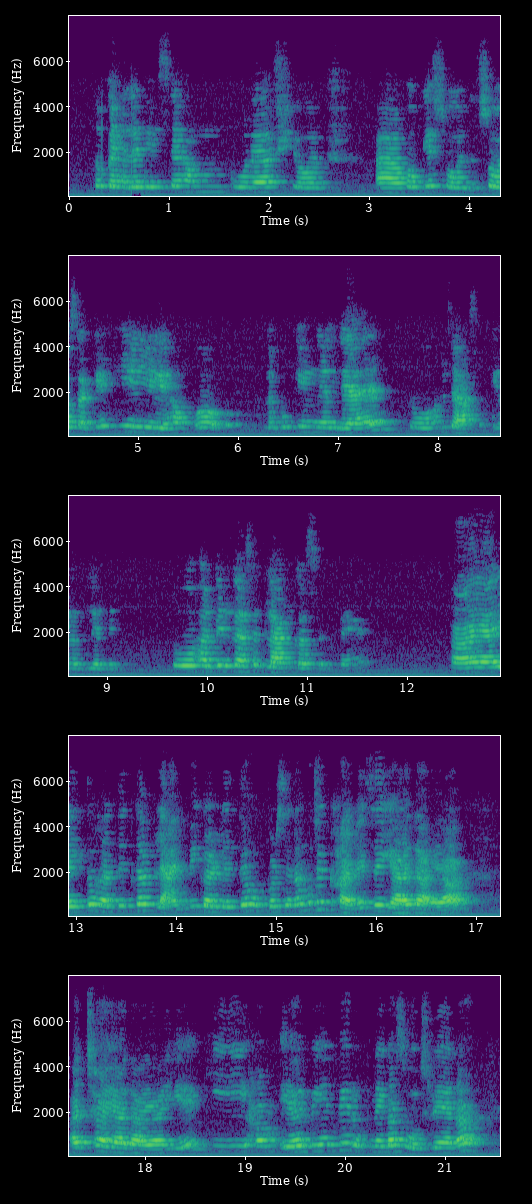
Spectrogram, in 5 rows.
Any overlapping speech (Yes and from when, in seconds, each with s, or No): No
